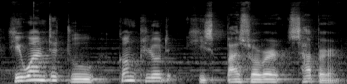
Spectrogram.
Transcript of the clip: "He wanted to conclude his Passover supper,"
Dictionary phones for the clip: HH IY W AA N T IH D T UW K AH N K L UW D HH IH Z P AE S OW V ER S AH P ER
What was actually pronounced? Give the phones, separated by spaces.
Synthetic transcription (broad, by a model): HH IY W AA N T IH D T UW K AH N K L UW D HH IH S P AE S OW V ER S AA P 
